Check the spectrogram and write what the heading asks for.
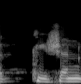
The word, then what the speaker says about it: कृष्ण: कृष्ण की जगह कृष्ण, जैसे आपने ण क्यों न बोला, या कृष्ण कृष्ण कहा, या किशन कहा, तो उसमें कोई भी कमी नहीं आएगी, क्योंकि आपको ये नाम मान करके जपना है, मंत्र मान के नहीं।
